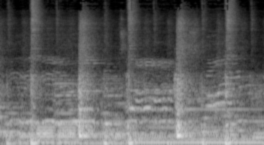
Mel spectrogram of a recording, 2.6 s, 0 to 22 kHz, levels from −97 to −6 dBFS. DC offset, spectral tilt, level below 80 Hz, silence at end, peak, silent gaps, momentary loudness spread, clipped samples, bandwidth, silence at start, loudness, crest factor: under 0.1%; -6.5 dB/octave; -32 dBFS; 0 s; -6 dBFS; none; 4 LU; under 0.1%; over 20 kHz; 0 s; -27 LUFS; 20 dB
